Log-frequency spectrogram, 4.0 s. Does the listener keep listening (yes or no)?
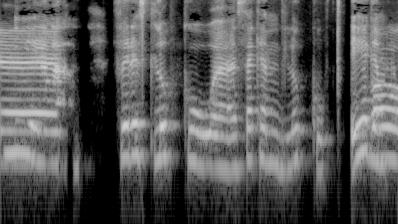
no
